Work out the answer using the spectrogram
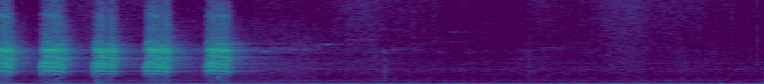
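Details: Rufous Scrub-bird giving five loud, sharp, ringing notes in a quick series over about a second and a half, then near silence with a faint click.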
